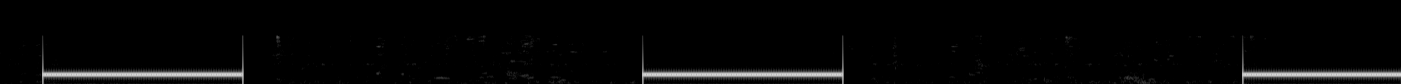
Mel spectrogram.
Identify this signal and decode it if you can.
Ringback tone (North America), 440 + 480 Hz.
